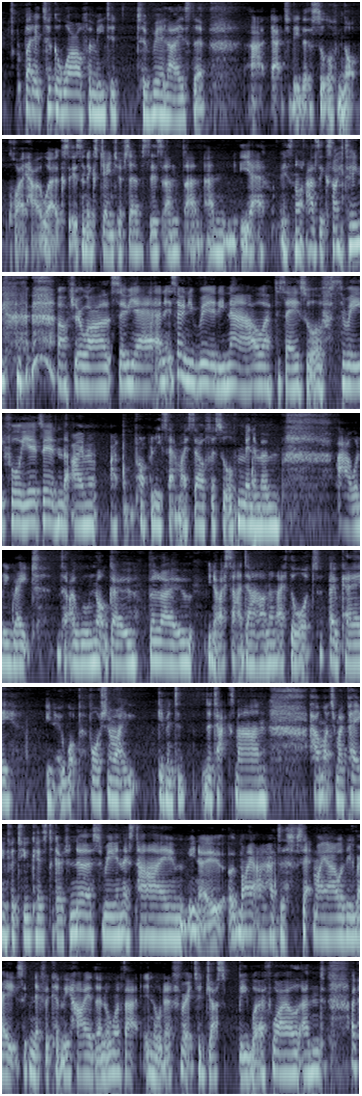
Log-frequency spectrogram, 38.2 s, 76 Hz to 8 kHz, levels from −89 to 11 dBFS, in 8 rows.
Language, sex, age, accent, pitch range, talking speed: English, female, 20-39, British, 155-180 Hz, 210 wpm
